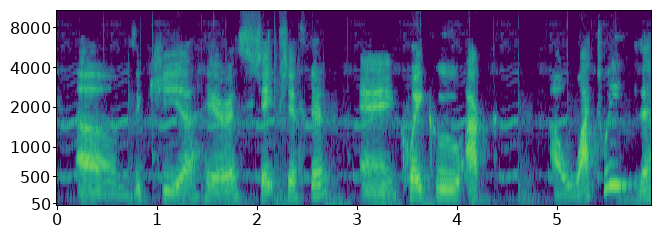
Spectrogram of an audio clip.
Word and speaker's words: Awotwi: This is the Scarab edition, and I have two amazing people with me, Zakiya Harris, Sh8peshifter, and Kweku Awotwi. Is that how I pronounce it? Yeah, Awotwi.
